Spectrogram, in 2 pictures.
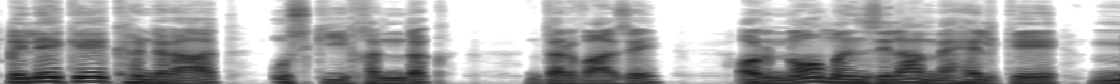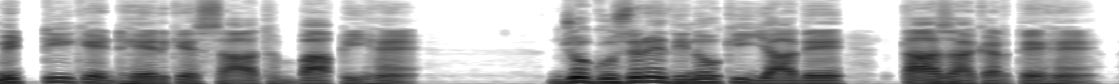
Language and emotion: Urdu, neutral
